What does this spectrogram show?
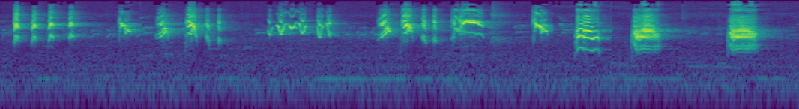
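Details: Lure song from a long-tailed shrike for drawing out other shrikes: quick series of sharp chips giving way to louder harsh, buzzy squawks spaced roughly half a second apart.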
